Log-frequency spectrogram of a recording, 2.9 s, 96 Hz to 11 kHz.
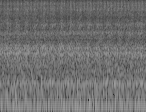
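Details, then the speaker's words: Ford 7.3 Powerstroke turbo diesel van camper conversion, 131K miles, about 1999 or 2000 (owner unsure), deep steady idle with even clatter, no misses or knocks; runs great, sounds as a Powerstroke should. "turbo diesel engine power stroke um and it's in great shape I mean it runs great sounds like a power stroke should sound"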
